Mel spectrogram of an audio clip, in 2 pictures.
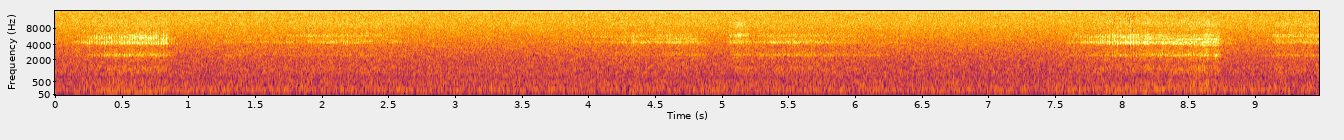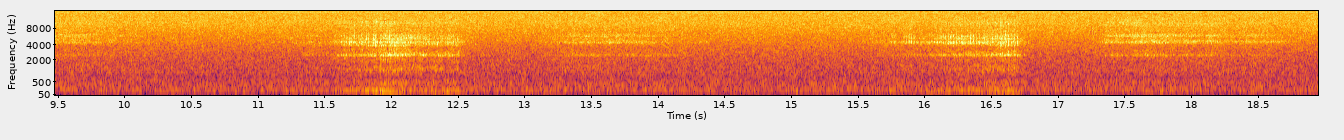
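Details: Female pet dog sleeping in her owner's lap: soft, faint snoring with a gentle snort every few seconds under steady background hiss; snoring.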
